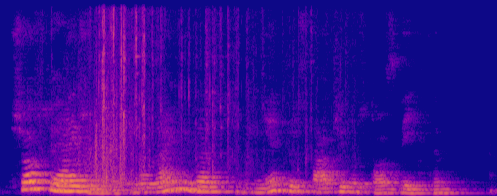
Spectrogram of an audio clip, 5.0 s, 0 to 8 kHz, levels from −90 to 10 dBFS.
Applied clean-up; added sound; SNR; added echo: none; Bicycle; 20 dB; reverberation time 0.9 s.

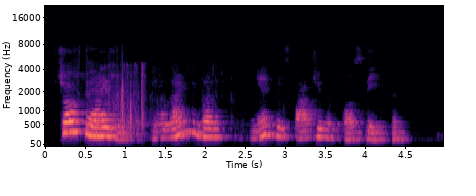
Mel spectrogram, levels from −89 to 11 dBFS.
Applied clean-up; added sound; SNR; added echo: neural mask model DeepFilterNet 3.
